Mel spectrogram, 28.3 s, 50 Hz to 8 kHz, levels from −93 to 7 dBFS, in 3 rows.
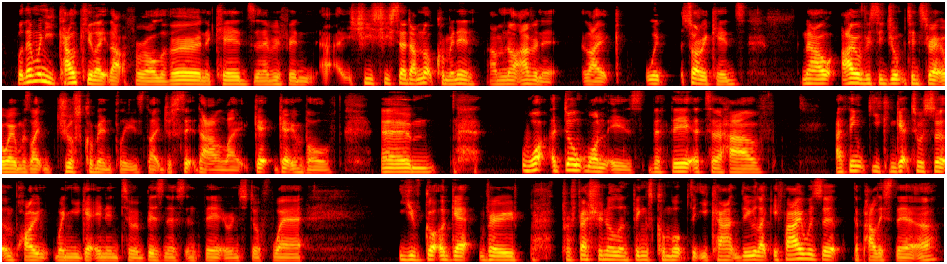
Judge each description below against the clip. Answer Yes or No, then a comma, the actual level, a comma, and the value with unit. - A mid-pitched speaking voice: No, low, 130 Hz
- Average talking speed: No, fast, 220 wpm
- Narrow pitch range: No, average, 4.0 semitones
